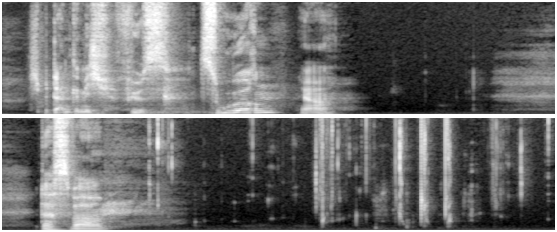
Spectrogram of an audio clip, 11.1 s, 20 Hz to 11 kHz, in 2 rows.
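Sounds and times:
speech: 0:00.3 - 0:03.4, 0:05.9 - 0:06.8
wet mouth smacking and chewing: 0:06.9 - 0:11.0.

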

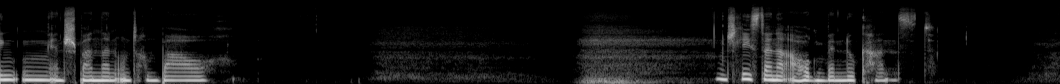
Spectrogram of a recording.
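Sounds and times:
speech: 0:00.0 - 0:02.4, 0:07.2 - 0:09.4
deep breath exhaled through open mouth during guided relaxation exercise: 0:03.7 - 0:07.2.

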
